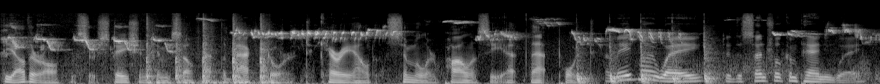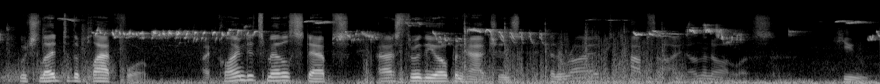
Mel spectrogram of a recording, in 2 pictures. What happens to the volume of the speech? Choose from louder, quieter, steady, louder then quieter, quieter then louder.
quieter.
